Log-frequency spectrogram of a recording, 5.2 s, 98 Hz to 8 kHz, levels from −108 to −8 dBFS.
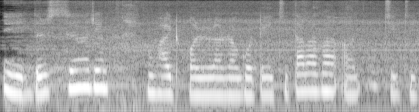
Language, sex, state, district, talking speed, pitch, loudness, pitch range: Odia, female, Odisha, Sambalpur, 90 wpm, 210 Hz, -16 LUFS, 190-230 Hz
